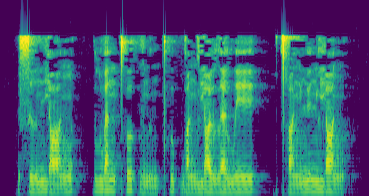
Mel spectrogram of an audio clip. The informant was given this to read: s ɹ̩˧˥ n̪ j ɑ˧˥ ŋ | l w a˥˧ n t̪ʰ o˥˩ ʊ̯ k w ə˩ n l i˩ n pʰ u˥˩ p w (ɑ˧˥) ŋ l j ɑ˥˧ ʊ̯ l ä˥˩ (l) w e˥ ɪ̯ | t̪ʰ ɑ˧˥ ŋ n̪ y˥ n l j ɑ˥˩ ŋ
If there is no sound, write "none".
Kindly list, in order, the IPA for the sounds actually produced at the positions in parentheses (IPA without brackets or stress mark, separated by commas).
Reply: ɑ˧˥, l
